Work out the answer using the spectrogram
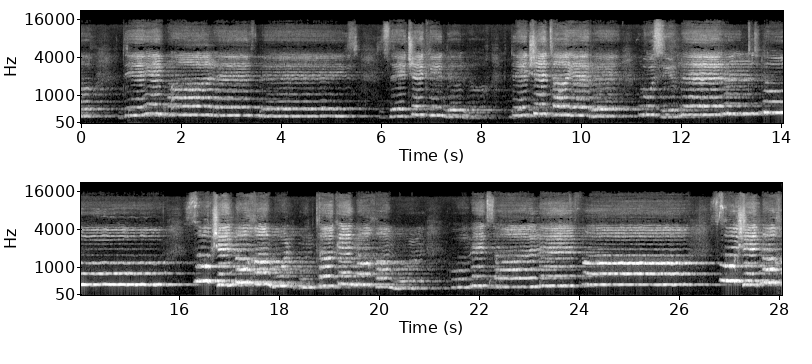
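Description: Slow, chant-like singing: long held notes in phrases a few seconds long, each separated by a short break.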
